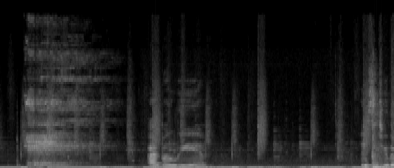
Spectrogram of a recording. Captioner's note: buzzer rings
